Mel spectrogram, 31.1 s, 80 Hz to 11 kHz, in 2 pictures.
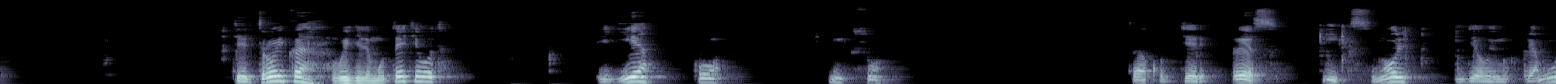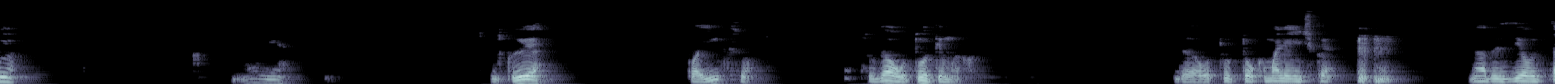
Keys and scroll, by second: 1.5 3, 5.5 e, 11.8 s, 19.7 g.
